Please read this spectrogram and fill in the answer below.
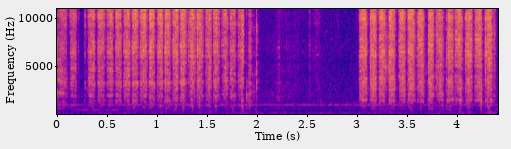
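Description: Felt-tip marker scribbling on a cardboard toilet paper roll: quick back-and-forth scratchy strokes, loud against the cardboard, stopping for about a second halfway and then starting again.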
